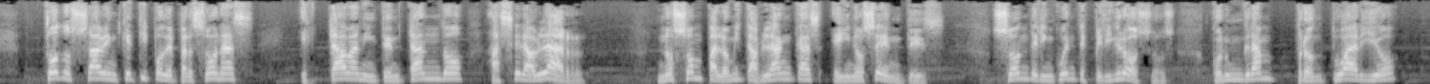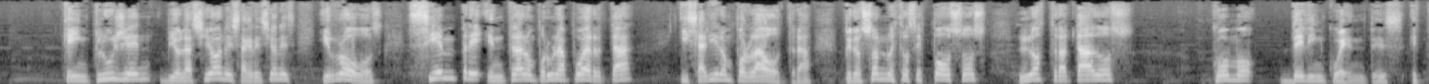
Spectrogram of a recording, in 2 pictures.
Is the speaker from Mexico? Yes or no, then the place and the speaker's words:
no; Argentina; nosotros como argentinos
